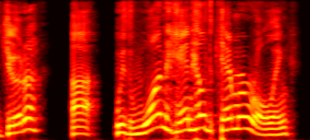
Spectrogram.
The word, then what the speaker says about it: Jura: I think that's how you say it, Juri. It's Jura.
